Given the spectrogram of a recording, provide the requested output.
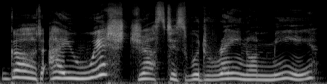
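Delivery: voicing Mercy for a recorded take, slow and earnest. Shown as a demonstration. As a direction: give it slow, weighty yearning as the healer. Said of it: "I gotta do that again".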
